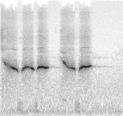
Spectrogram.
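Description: A bluebird sings two short phrases of clear, high warbling whistles, three quick notes then two, with a brief pause between and no voices.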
